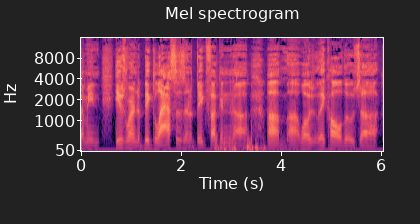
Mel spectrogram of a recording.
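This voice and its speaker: A man with an unremarkable speaking voice talks at a moderate pace. His pitch is fairly low, with ordinary variation. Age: 60s. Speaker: radio station owner. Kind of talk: casual chat.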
